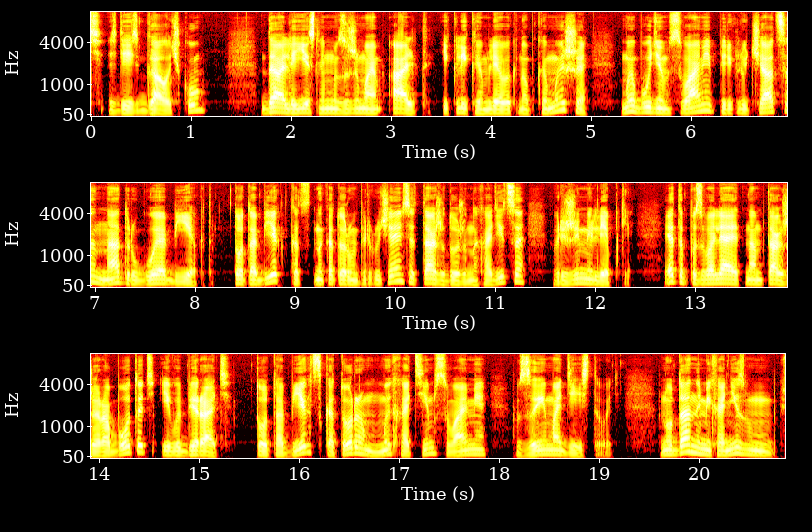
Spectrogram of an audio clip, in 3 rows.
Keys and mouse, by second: 4.5 alt+click, 5.8 alt+click, 7.6-8.8 drag, 12.2 alt+click, 12.9 alt+click, 13.6 click, 14.9 alt+click, 15.6 click, 19.1 alt+click, 19.8-20.8 drag.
